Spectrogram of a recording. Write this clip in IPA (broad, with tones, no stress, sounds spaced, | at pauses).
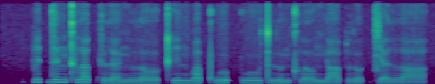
p i˥˩ t̚ d e˥˩ n kʰ l a˥˩ t̚ k r ɛː˨˩ ŋ r ɤː˦˥ kʰ i˦˥ n b a˥˩ p̚ kʰ w u˥˩ ʔ k w uː˦˥ t r u˩˦ n kʰ l ɤː˧ ŋ j aː˧ p r oː˨˩ t̚ t͡ɕ ɛː˧ r aː˧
